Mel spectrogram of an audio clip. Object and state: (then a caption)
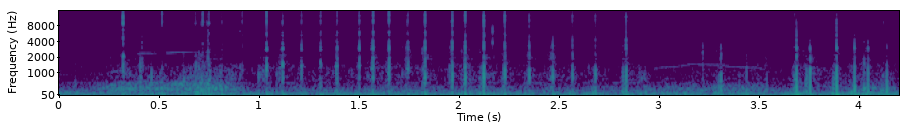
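Plastic pill bottle. A small clear plastic pill bottle full of pills, with a paper label, is scratched and tapped with long nails. It makes a steady run of quick, crisp clicks and light scratching that are bright and short, over a quiet low rumble.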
